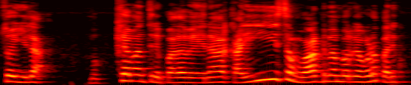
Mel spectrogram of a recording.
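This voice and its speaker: A man's voice: high-pitched, normal speed, a little mellow. A man from Andhra Pradesh giving satirical political commentary in a mocking, sarcastic ranting way.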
